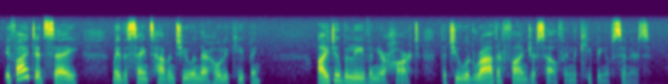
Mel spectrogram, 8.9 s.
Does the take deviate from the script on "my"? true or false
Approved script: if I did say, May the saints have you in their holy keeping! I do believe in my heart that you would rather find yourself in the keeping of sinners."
true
